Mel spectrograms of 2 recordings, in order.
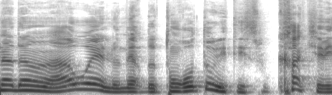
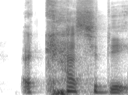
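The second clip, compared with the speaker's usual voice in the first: put-on English accent, pitched lower; 7 semitones lower, 3 dB quieter than usual. Imitating how Cassidy says her own name: imitating Cassidy's English accent. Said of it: "elle te le fait avec un accent anglais".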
